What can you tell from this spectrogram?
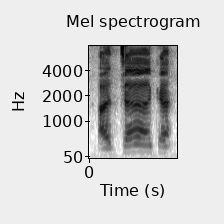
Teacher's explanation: karena dia termasuk huruf hamas, maka ada decak sedikit, ya, ada keluar udara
